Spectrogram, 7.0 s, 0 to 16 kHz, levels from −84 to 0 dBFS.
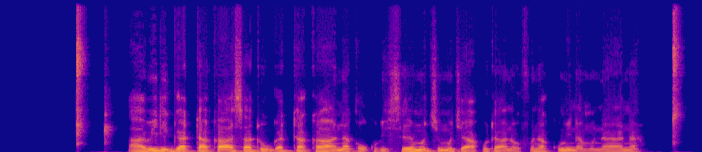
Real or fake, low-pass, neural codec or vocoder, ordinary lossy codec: fake; 14.4 kHz; codec, 44.1 kHz, 7.8 kbps, DAC; Opus, 32 kbps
